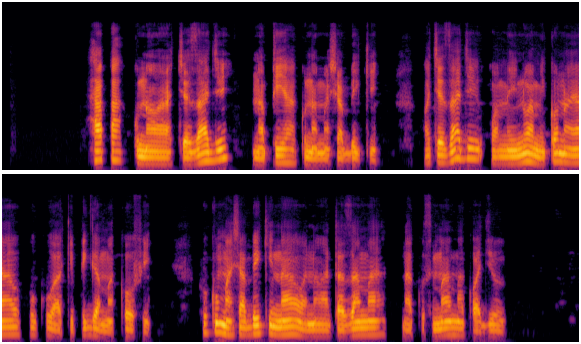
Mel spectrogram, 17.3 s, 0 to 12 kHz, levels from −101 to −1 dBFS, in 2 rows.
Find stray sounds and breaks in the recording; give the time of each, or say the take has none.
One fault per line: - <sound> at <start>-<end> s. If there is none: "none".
none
